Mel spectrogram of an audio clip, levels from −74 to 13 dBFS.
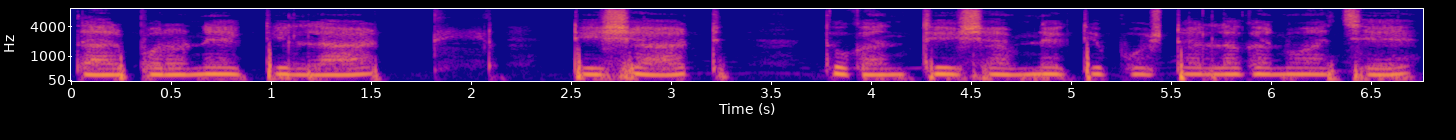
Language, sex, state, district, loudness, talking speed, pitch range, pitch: Bengali, female, Assam, Hailakandi, -17 LUFS, 95 wpm, 210-225 Hz, 220 Hz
